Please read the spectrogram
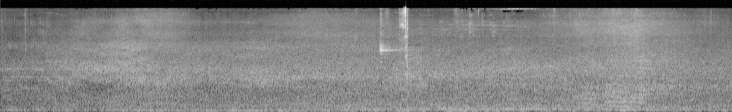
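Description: Road traffic on a city street: a steady rush of cars going by, swelling as vehicles pass about three seconds in and again near the end, with one short sharp click a little past halfway.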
